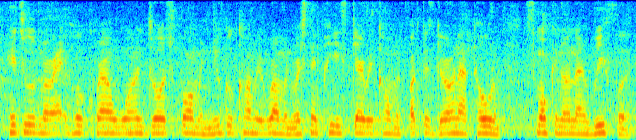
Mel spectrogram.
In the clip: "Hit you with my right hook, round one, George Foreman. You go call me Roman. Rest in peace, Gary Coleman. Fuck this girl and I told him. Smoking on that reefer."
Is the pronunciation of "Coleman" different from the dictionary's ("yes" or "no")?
yes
